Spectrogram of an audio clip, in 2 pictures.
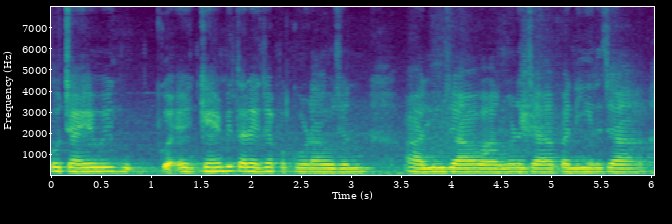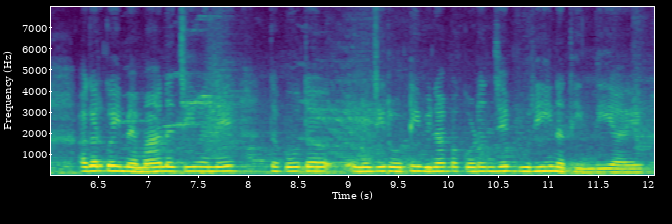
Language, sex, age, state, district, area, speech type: Sindhi, female, 45-60, Delhi, South Delhi, urban, spontaneous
